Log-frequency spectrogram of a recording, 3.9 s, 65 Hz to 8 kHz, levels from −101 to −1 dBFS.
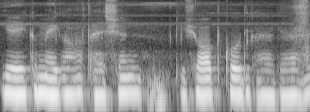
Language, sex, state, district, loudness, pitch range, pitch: Hindi, male, Himachal Pradesh, Shimla, -17 LUFS, 130-145 Hz, 140 Hz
